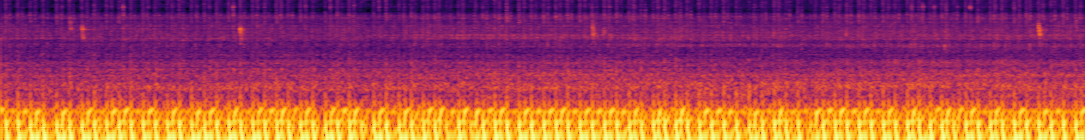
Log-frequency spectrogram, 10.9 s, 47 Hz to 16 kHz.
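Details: 2005 Road King Classic V-twin engine: loud, lumpy idle with loose, irregular thumps around two per second over a deep rumble; the source of the noise is unclear.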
